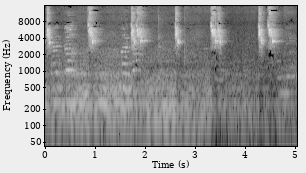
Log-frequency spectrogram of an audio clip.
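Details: House sparrow chick calls for luring birds: sharp, high chirps at uneven intervals, at first over a steady low droning noise that fades midway, leaving the chirps clearer.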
